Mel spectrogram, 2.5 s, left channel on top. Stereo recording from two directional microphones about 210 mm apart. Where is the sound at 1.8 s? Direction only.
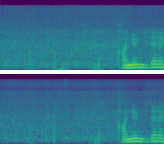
15° right (ahead or behind).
